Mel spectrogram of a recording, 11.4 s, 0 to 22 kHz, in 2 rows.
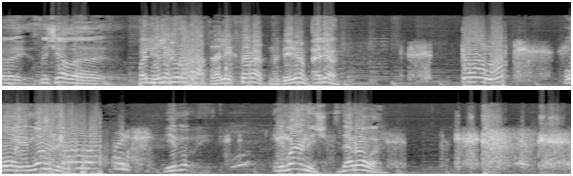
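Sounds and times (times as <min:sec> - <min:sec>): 
speech: 0:00.0 - 0:03.5, 0:04.8 - 0:07.8, 0:08.4 - 0:09.6
heavy rasping breaths blown into a phone receiver: 0:05.1 - 0:05.6, 0:09.5 - 0:11.3.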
